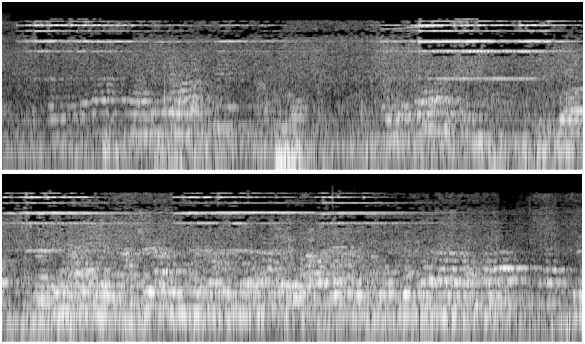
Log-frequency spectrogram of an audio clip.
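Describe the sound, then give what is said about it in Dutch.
A small bell rings at the campanella ceremony, the symbolic handover from Draghi to Meloni, with a high, bright, sustained tinkle that pauses briefly a couple of times, heard over a steady murmur of many voices. “Ja, wij hoorden het belletje. Oftewel la cerimonia della campanella, de ceremonie van het belletje.”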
